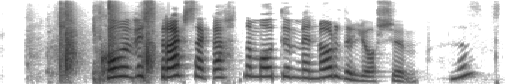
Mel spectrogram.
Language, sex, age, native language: Icelandic, male, 11, Icelandic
